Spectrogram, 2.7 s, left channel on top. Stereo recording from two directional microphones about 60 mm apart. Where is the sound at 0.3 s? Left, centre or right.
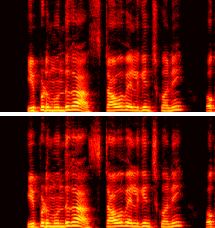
Right.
